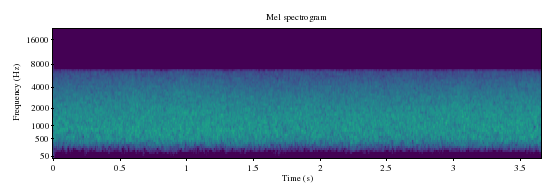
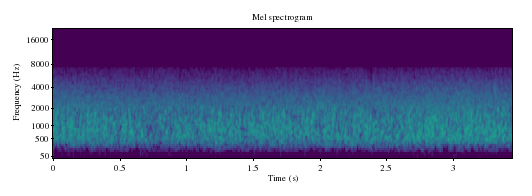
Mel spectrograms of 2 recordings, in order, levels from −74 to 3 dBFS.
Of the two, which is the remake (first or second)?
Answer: second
